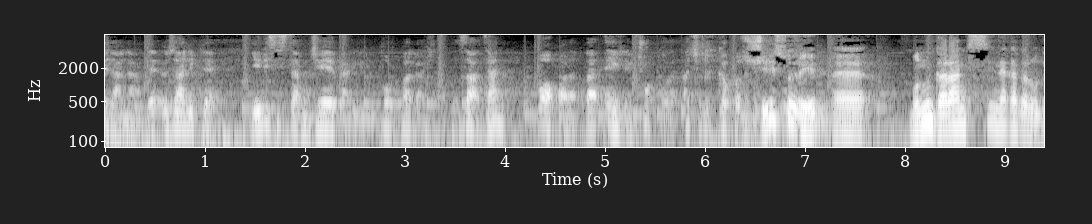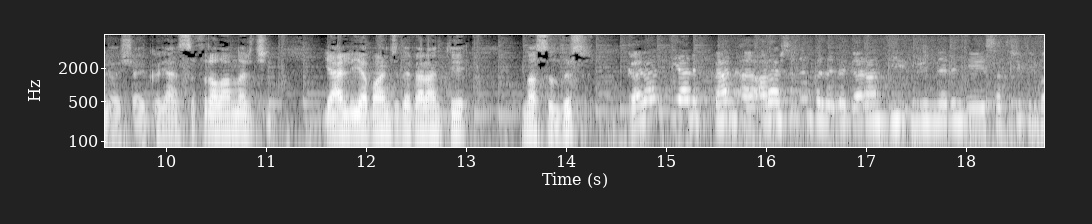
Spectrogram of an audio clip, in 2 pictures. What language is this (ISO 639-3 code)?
tur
